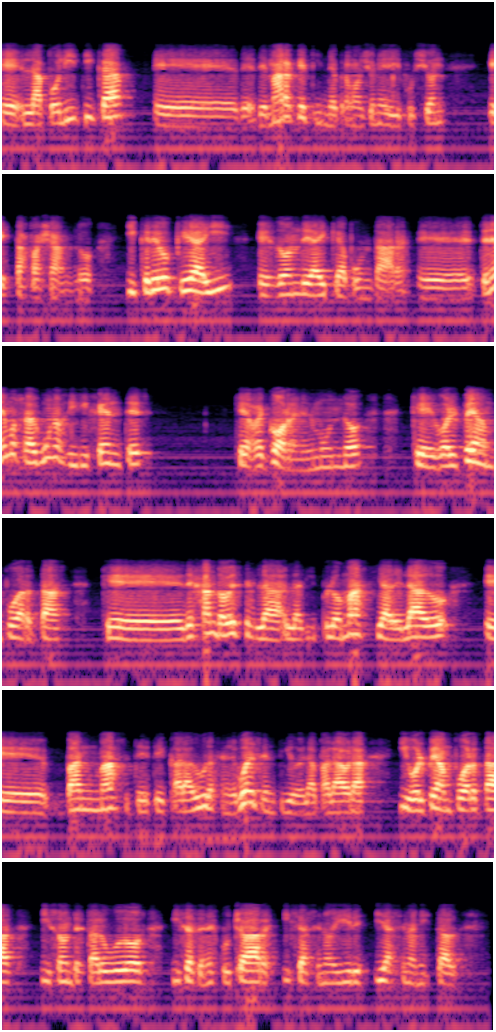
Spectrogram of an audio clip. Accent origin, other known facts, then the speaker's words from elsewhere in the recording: Argentina; para que los argentinos empiecen conociendo lo que nosotros también conocemos, siendo argentinos, ¿no?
